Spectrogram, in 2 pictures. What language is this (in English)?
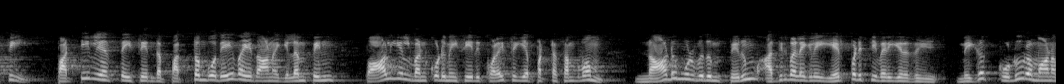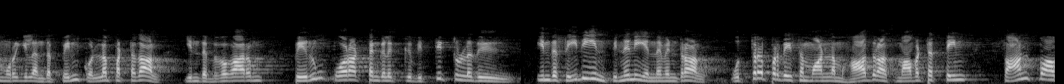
Tamil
